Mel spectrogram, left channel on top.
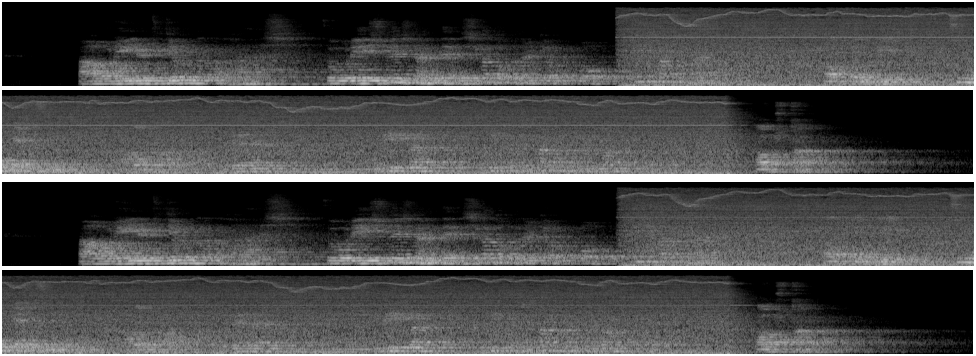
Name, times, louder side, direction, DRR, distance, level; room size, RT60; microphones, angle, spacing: voice 1, 0.8-3.0 3.2-6.0 6.3-7.2 10.9-11.5 11.8-13.9 14.5-16.4, equal, 15° left, -11 dB, 1.1 m, -27 dB
sound 1, 6.1-17.0, left 1 dB, 75° left, 1.0 m, -29 dB
voice 2, 8.2-9.0 9.4-10.6 10.9-11.2 17.2-17.8, equal, 40° left, -11 dB, 0.5 m, -25 dB
4.2 x 2.8 x 2.4 m, 2.8 s
head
